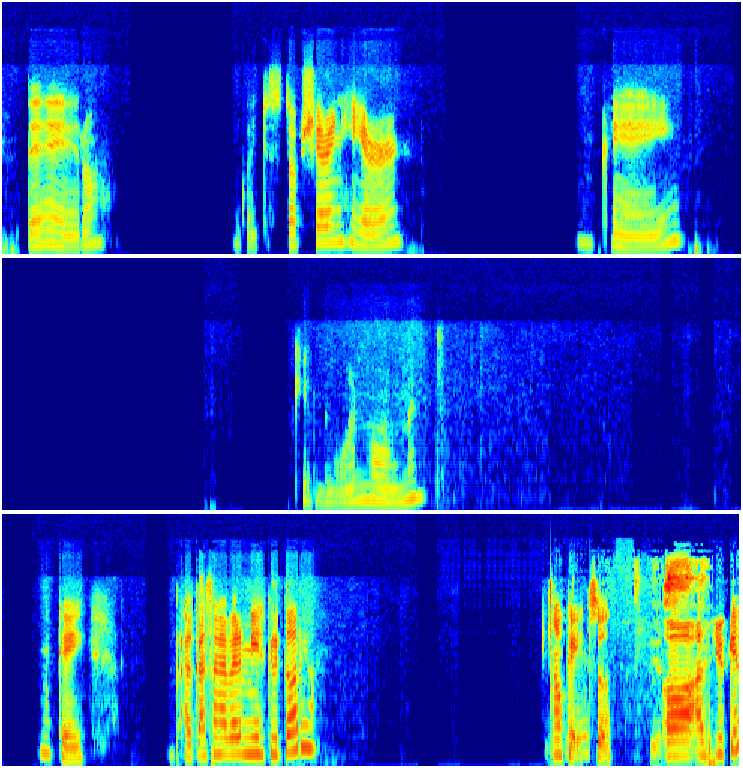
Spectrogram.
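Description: A woman speaks in short, lively phrases over an online call, with pauses between them.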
